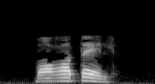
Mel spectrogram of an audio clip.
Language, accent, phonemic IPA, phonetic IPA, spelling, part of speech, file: Armenian, Eastern Armenian, /pɑʁɑˈtel/, [pɑʁɑtél], պաղատել, verb, Hy-պաղատել.ogg
- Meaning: to beg, beseech, implore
